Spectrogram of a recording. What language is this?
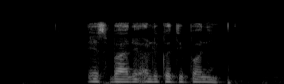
Nepali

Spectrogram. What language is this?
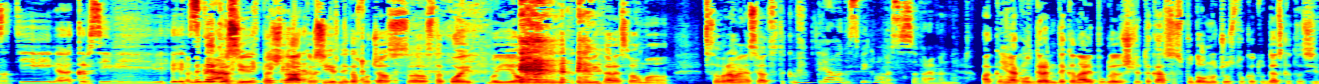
Bulgarian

